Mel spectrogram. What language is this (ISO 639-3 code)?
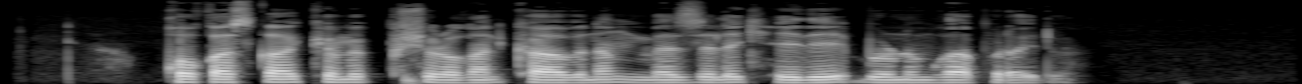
uig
